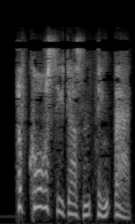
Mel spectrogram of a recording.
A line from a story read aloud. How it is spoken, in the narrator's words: said Hermione anxiously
